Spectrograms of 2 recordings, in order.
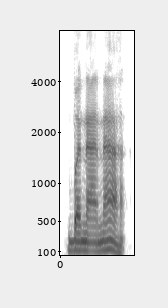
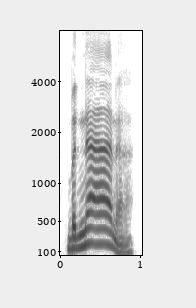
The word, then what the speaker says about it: banana: program here's another example let's say i pronounce this word as banana this is incorrect because i don't stress the second syllable so to fix this i will stress the second syllable real hard banana banana this sounds silly but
